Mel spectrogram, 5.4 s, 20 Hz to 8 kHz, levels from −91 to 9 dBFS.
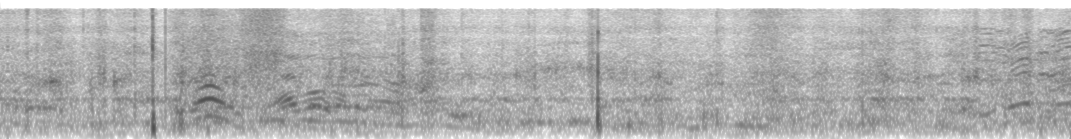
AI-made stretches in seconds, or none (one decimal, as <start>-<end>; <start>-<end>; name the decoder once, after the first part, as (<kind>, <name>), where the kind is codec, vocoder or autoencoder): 0.0-0.9 (codec, SNAC); 2.0-4.9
